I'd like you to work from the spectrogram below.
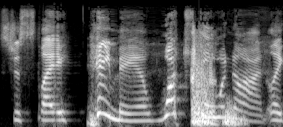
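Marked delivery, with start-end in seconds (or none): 0.9-2.6 put-on New York accent, said loudly. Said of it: "It's like New York".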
